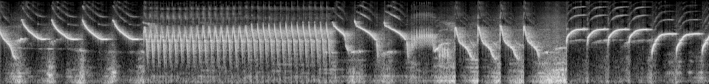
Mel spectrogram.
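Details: American canary song of rapid tours: fast runs of bright, downslurred whistles, a dense buzzy trill, then quick rising chirps, about three notes a second.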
